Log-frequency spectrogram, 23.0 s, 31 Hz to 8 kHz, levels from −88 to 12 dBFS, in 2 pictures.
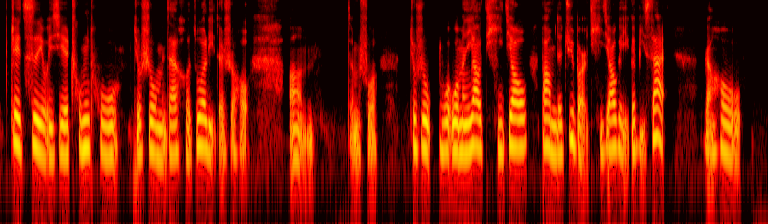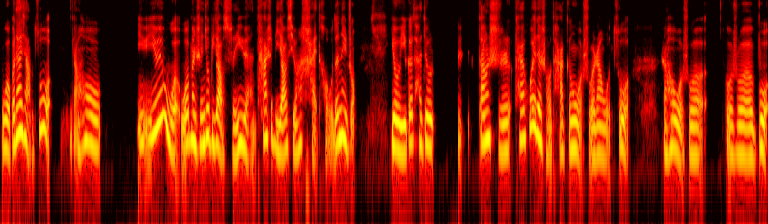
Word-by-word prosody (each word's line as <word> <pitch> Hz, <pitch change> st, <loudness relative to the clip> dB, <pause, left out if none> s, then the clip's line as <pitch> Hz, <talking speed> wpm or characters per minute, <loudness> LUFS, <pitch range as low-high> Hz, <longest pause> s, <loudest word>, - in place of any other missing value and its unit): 这 225 Hz, -3 st, +3 dB
次 205 Hz, +1 st, +1 dB
有 175 Hz, -, -2 dB
一 165 Hz, -, 0 dB
些 175 Hz, +1 st, -1 dB
冲 200 Hz, +6 st, -1 dB
突， 175 Hz, 0 st, -4 dB, 0.2 s
就 -, -, -3 dB
是 190 Hz, +1 st, -4 dB
我 185 Hz, -, 0 dB
们 165 Hz, -, -2 dB
在 180 Hz, 0 st, -3 dB
合 190 Hz, -, -7 dB
作 215 Hz, -1 st, +1 dB
里 175 Hz, -, -2 dB
的 -, -, -7 dB
时 -, -, -9 dB
候。 -, -, -7 dB, 0.6 s
嗯， -, -, -5 dB, 0.5 s
怎 -, -, -9 dB
么 -, -, -4 dB
说， -, -, -7 dB, 0.5 s
就 210 Hz, -, -1 dB
是 205 Hz, +1 st, -1 dB
我 190 Hz, -, 0 dB
我 190 Hz, 0 st, +1 dB
们 185 Hz, 0 st, +2 dB
要 215 Hz, 0 st, +3 dB
提 185 Hz, -1 st, -7 dB
交， 210 Hz, +1 st, +2 dB, 0.2 s
把 215 Hz, -, 0 dB
我 205 Hz, -, 0 dB
们 175 Hz, -, 0 dB
的 180 Hz, -, -1 dB
剧 245 Hz, +6 st, -1 dB
本 190 Hz, -5 st, -2 dB
儿 -, -, -5 dB
提 -, -, -9 dB
交 200 Hz, +2 st, 0 dB
给 200 Hz, -, -4 dB
一 -, -, -6 dB
个 190 Hz, -, -3 dB
比 255 Hz, +7 st, -7 dB
赛。 270 Hz, 0 st, 0 dB, 0.6 s
然 -, -, -4 dB
后 185 Hz, -2 st, -3 dB, 0.4 s
我 200 Hz, -2 st, +3 dB
不 215 Hz, -, +2 dB
太 300 Hz, +2 st, +8 dB
想 260 Hz, -, +1 dB
做， 320 Hz, -2 st, +2 dB, 0.3 s
然 250 Hz, -, -4 dB
后 220 Hz, -2 st, +2 dB, 0.5 s
因 -, -, -1 dB
因 290 Hz, -, +6 dB
为 410 Hz, -, +7 dB
我 350 Hz, -, +5 dB
我 230 Hz, -, +4 dB
本 240 Hz, -2 st, +6 dB
身 220 Hz, -, +2 dB
就 275 Hz, -, +5 dB
比 230 Hz, -, +1 dB
较 220 Hz, -, +4 dB
随 170 Hz, -, -2 dB
缘， 210 Hz, -2 st, +2 dB
他 255 Hz, -, +1 dB
是 260 Hz, -, -2 dB
比 205 Hz, -, -1 dB
较 180 Hz, +1 st, +4 dB
喜 210 Hz, -, -3 dB
欢 190 Hz, -, 0 dB
海 -, -, -5 dB
投 -, -, -7 dB
的 220 Hz, -, +4 dB
那 265 Hz, -2 st, +7 dB
种。 -, -, -6 dB, 0.5 s
有 210 Hz, -3 st, +7 dB
一 180 Hz, -, +7 dB
个 230 Hz, -, +2 dB
他 225 Hz, 0 st, -3 dB
就 215 Hz, -2 st, +4 dB, 0.7 s
当 235 Hz, +3 st, +5 dB
时 190 Hz, -6 st, -1 dB
开 250 Hz, 0 st, 0 dB
会 345 Hz, +6 st, +2 dB
的 270 Hz, -, +7 dB
时 220 Hz, -, -8 dB
候 -, -, -3 dB
他 -, -, -4 dB
跟 195 Hz, +2 st, +3 dB
我 185 Hz, -, -1 dB
说 -, -, -2 dB
让 175 Hz, -1 st, 0 dB
我 165 Hz, -, -4 dB
做， -, -, -1 dB, 0.4 s
然 175 Hz, -, -3 dB
后 205 Hz, -, +3 dB
我 175 Hz, -5 st, +2 dB
说， 170 Hz, -1 st, -2 dB, 0.3 s
我 -, -, -1 dB
说： 170 Hz, -1 st, +2 dB
“不。” 205 Hz, +6 st, +3 dB
200 Hz, 265 characters per minute, -24 LUFS, 180-225 Hz, 0.7 s, 太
